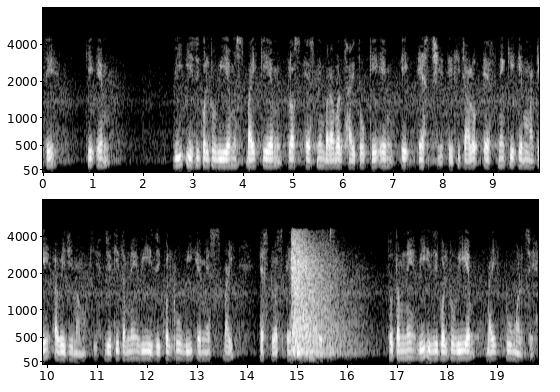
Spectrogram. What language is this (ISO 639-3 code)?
guj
